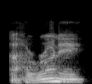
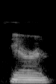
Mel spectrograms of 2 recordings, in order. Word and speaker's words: Aaron: Thou and Aaron, or as we modernly call, Aaron, Aaron, um, shall number them by name, by their armies.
